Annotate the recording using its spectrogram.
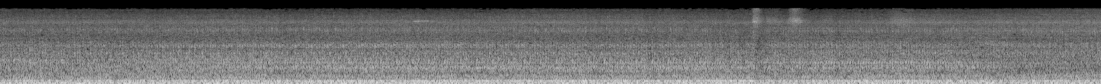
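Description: A diesel coach engine idles close by.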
